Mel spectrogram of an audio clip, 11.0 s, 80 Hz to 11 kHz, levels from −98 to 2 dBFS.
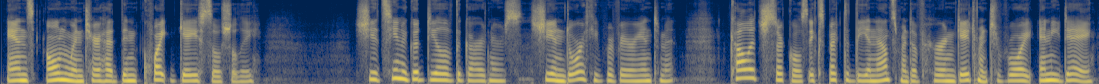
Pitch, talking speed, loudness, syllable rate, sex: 225 Hz, 190 wpm, -17 LUFS, 6.6 syllables/s, female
